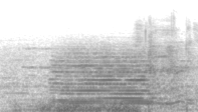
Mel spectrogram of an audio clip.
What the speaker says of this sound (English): We have our first train of the night, I think. Our second train. Coming from left field to right field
